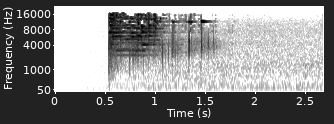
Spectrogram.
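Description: Window glass shatters as a person jumps through a building window: one sudden loud crash, then a few bright tinkling fragments and a fading hiss of scattering debris.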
